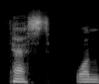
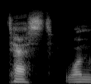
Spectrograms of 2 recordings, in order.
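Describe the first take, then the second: First: The voice has a deepening equalization. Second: The voice has a clarity low-pitch equalization. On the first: "This is the deep voice EQ" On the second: "This is the clarity low pitch EQ"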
